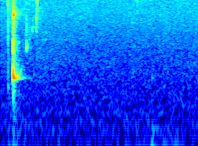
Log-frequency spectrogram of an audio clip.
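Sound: dripping water tap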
